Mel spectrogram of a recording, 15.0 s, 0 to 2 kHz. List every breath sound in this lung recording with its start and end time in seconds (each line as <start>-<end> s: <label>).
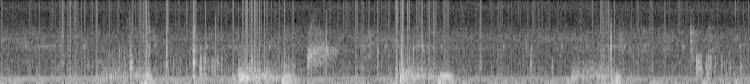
4.72-5.57 s: inhalation
5.58-6.13 s: exhalation
7.90-8.69 s: inhalation
8.73-9.13 s: exhalation
11.42-12.16 s: inhalation
12.16-12.57 s: exhalation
